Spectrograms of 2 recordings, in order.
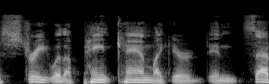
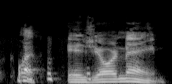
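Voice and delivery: acted robotic automated system voice; 3 semitones higher than usual. Playing a bank's phone robot in a skit with a caller: playing a phone robot. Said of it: "what you'd say to the robot".

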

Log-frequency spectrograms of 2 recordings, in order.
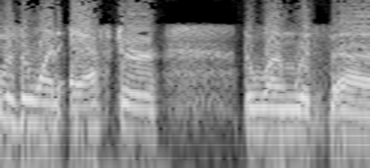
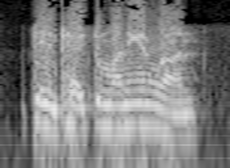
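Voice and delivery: ordinary talk, nothing marked

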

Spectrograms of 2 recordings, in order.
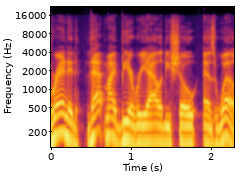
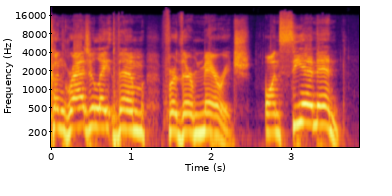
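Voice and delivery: firm, adamant, insistent, slow and pitched up; 7 semitones higher than usual. Arguing a point with the other speakers: adamant voice. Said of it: "That was [name]'s adamant voice".

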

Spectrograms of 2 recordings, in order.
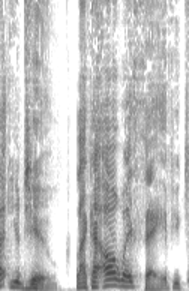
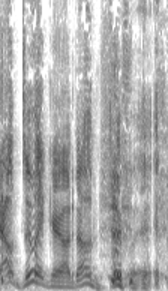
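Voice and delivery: mock yelling, pleading, with roughened voice; 3 semitones higher than usual. Recapping a show, the speaker re-enacts yelling at the TV: mock-yelling at the TV. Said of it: "I'm yelling at the TV".

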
